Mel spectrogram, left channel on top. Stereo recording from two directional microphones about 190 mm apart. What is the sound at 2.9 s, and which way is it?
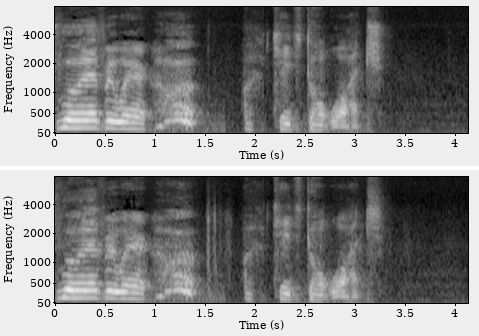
Speech, 30° left (ahead or behind).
